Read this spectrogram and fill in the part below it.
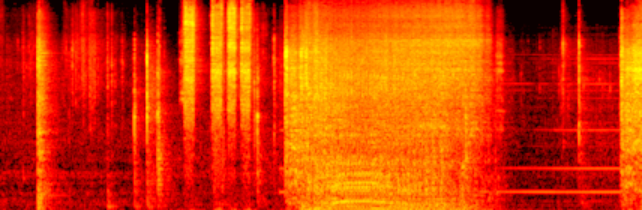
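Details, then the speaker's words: Mazda Miata project after timing marks were checked: short cranking bursts, then it fires on sprayed brake cleaner and runs about two seconds before dying; fuel reaches the rail, owner suspects injectors not pulsing or a fuel issue. "um if i spray brake clean in it it starts up and it'll run for as long as the brake clean allows it to and then it dies out"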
